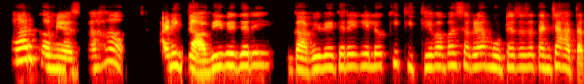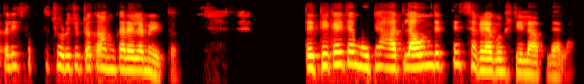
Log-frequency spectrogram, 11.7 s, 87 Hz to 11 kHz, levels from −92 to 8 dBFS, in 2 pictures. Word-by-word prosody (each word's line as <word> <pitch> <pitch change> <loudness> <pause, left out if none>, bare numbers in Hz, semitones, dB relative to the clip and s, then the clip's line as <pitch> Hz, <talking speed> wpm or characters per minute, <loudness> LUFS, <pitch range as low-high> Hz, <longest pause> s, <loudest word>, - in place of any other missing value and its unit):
फार 355 +3 +5
कमी 225 -4 +2
असतं. 195 +3 -5
हां 330 -1 -2 0.4
आणि 240 +3 +5
गावी 170 +8 +6
वगैरे 255 +1 +1 0.4
गावी 205 +2 +1
वगैरे 245 +1 -3
गेलो 250 0 -2
की 285 - -7
तिथे 230 0 -5
बाबा 250 +1 -3
सगळ्या 245 0 -1
मोठ्या 230 +1 -3 0.2
त्यांच्या 235 +1 -1
हाताखालीच 245 +4 -4
फक्त 245 - -19
छोटं-छोटं 235 -2 -3
काम 210 -2 -2
करायला 200 -1 +5
मिळतं. 145 - -8 1.3
तेथे 225 +3 +4
काय 275 - +6
ते 285 - +5
मोठे 240 0 0
हात 220 +1 +3
लावून 240 +2 +6
देत 260 0 -2
नाहीत 275 0 -7
सगळ्या 195 -7 +4
गोष्टीला 175 -3 -2
आपल्याला. 155 0 -8
235 Hz, 170 wpm, -21 LUFS, 210-250 Hz, 1.3 s, गावी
